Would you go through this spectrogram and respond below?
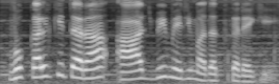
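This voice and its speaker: A woman voicing a lazy, scheming donkey in a children's storybook tale, with a smug, drawn-out delivery. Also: high-pitched, very animated, a bit bright, soft background music, voice pushed up, full character voice. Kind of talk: animated storybook character acting.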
